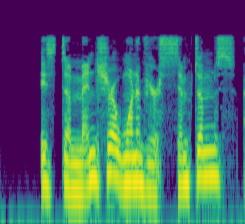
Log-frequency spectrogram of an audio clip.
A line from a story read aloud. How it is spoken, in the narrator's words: I snapped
